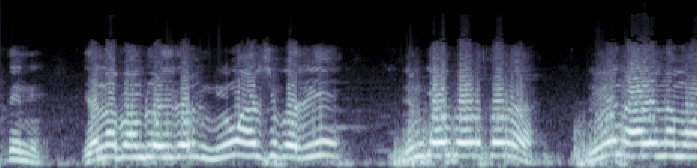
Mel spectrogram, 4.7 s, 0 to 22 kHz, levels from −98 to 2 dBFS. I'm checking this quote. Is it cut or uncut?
uncut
